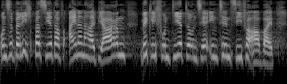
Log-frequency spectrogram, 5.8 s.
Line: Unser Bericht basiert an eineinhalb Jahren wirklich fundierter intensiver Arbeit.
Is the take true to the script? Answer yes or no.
no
